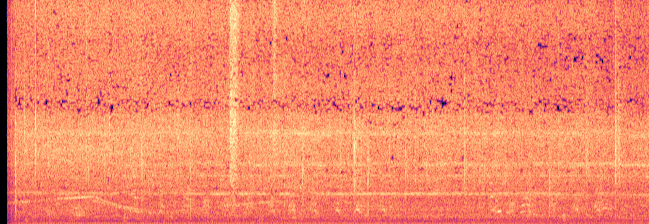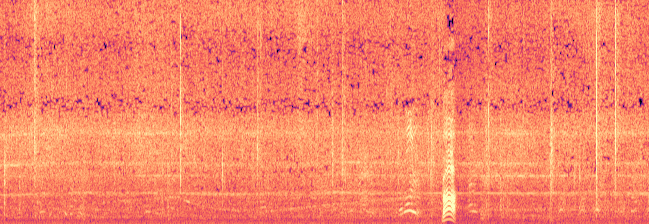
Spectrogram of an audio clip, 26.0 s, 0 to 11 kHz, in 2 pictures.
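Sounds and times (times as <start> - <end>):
burning roof crackling and popping: 0.1 - 25.9
fire engine running hum: 0.1 - 25.9
man shouting: 21.1 - 22.2.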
